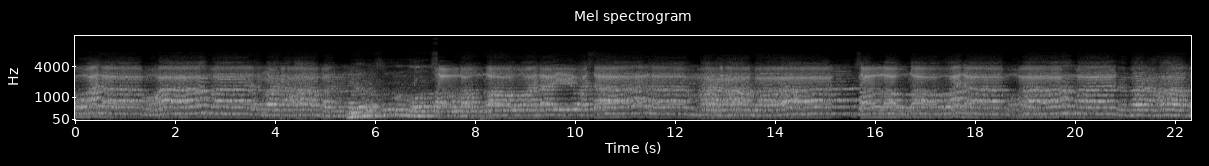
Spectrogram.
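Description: A group of men chanting marhaban, Arabic devotional verses in praise of the Prophet, in a continuous melodic line through a microphone, with no instruments.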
